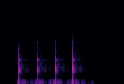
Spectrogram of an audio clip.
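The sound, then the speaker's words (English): Four quick, evenly spaced knocks on a wooden door, fairly solid, each with a short hollow ring. Then silence, with no voices. “A knock was heard at the door.”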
